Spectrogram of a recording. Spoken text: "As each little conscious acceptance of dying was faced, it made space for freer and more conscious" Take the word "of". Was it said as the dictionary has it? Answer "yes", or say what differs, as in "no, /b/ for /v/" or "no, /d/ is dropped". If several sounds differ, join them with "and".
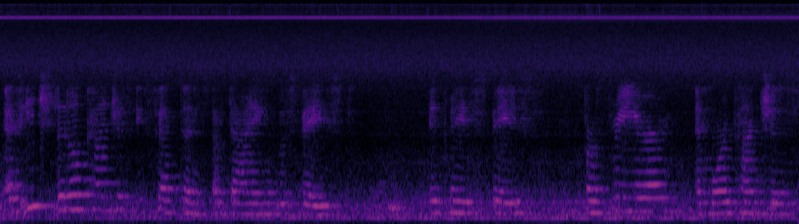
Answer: yes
